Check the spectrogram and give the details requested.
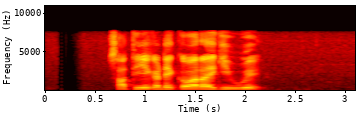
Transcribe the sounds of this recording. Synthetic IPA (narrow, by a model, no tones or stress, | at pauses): sat̪ijekəʈəekəʋaɾajekiuʋe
